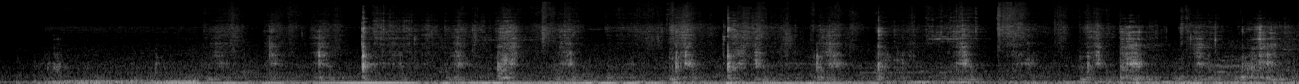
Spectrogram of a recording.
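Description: Fenugreek seeds roast on low gas as a utensil stirs them continuously, giving repeated scraping and rattling strokes over a low sizzling hiss, close and steady with no talk.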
